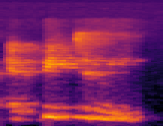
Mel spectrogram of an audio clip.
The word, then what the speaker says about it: epitome: It's pronounced as epitome.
